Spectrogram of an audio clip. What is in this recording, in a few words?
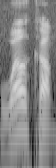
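"welcome", English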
